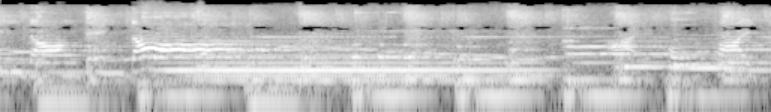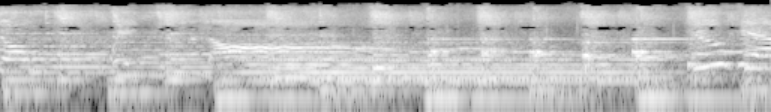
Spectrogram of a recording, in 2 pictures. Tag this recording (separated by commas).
Jingle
